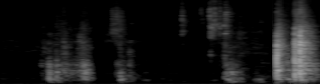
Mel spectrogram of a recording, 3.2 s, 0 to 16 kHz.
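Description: Four dice, rolled for an awareness check, rattle and tumble across a hard surface in a few irregular clattering bursts, ending with a louder final clatter as they settle on a 6, a 5 and two threes. No one speaks.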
